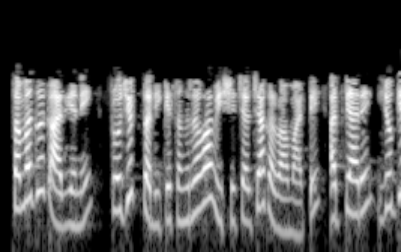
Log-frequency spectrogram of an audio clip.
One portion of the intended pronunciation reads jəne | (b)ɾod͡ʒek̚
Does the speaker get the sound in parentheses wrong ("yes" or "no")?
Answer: yes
